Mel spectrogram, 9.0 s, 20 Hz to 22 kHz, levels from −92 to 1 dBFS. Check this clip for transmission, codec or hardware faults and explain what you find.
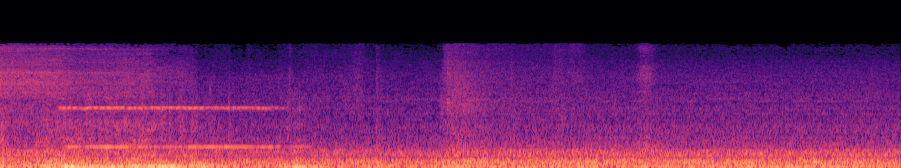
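One codec fault runs through the whole clip. The sound has plainly audible damage of the kind that MP3 compression likely causes. Nothing is present above 7.5 kHz. The top end stops dead there. Weak frequency lines drop in and out from frame to frame. That gives a watery, swirling texture, and sharp attacks smear. The encoder was short of bits. It cut the treble and zeroed quiet detail. The damage level fits a low bitrate of around 48 kbps.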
